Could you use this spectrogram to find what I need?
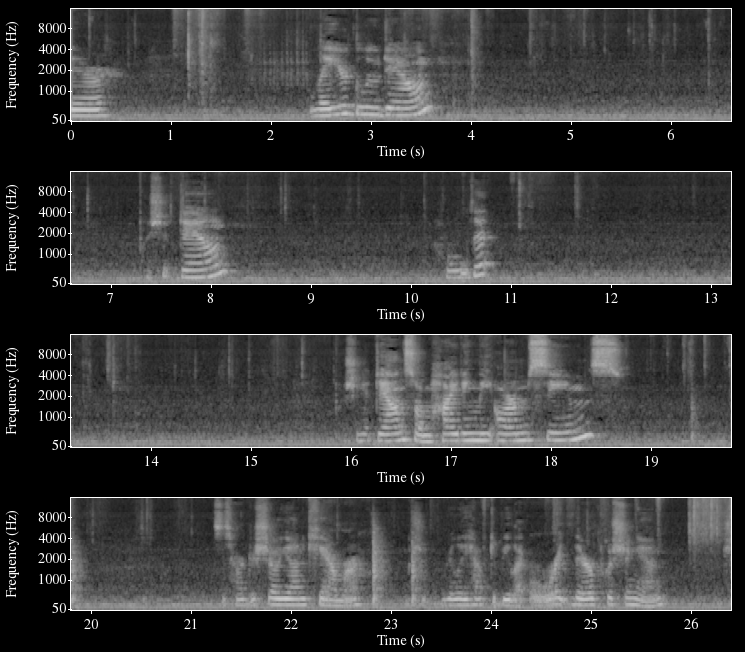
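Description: A middle-aged woman talks calmly and close by, in short bursts.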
